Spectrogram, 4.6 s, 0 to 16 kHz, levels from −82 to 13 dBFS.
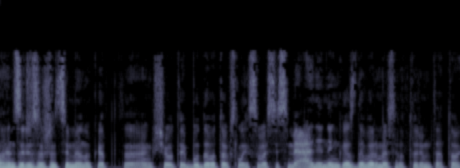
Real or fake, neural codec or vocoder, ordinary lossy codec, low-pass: real; none; MP3, 48 kbps; 14.4 kHz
